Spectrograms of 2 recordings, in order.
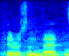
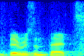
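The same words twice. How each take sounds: The two takes are said the same way.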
